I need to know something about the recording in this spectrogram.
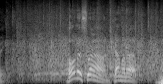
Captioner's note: applause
